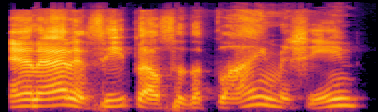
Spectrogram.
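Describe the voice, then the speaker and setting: A woman's voice: medium pitch, animated, a little fast, breathy edge, dry recording. Woman voicing a matter-of-fact young boy.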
